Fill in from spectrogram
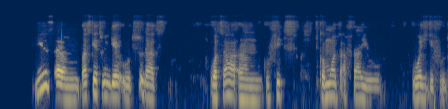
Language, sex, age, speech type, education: Nigerian Pidgin, male, 15-29, spontaneous, tertiary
